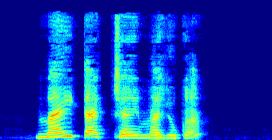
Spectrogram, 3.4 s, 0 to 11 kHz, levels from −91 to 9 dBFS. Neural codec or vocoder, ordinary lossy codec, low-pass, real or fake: codec, 44.1 kHz, 2.6 kbps, DAC; AAC, 48 kbps; 9.9 kHz; fake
